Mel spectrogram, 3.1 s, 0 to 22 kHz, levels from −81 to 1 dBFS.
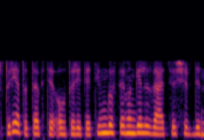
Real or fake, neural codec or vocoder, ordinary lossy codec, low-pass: real; none; AAC, 32 kbps; 3.6 kHz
